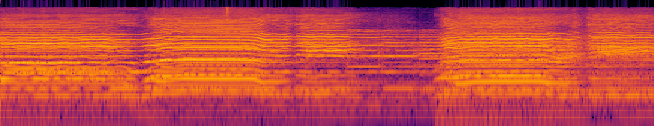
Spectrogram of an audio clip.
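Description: Live church worship band: several singers holding long sung notes together, gliding between them, over electric guitars, keyboard and a steady bass.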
